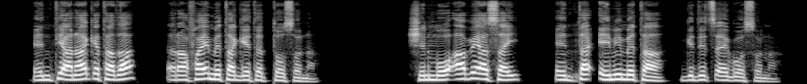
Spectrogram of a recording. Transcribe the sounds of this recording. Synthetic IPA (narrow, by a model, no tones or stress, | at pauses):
ʔɪnt̪ːɪɐnaːkʼɛt̪ɐd̪ɐ | ɾɐfɐjmɛt̪ɐɡe̞ːt̪ɛt̪ːo̞ːsɔnɐ | ʃɪnmo̞ːʔɐbɛɐsɐj | ɪnt̪ːɐʔɛmɪmɛt̪aɡɪd̪ɪt͡sʼeːɡo̞ːsɔnɐ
